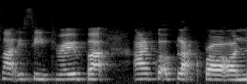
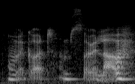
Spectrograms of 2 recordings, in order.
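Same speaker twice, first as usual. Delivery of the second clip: breathy whispered gush; whispering; 9 dB quieter than usual. Real, not acted. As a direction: whisper it, lovestruck. Gushing over shoes, hushed aside.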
